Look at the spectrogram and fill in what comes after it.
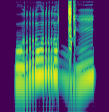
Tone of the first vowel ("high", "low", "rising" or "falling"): low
